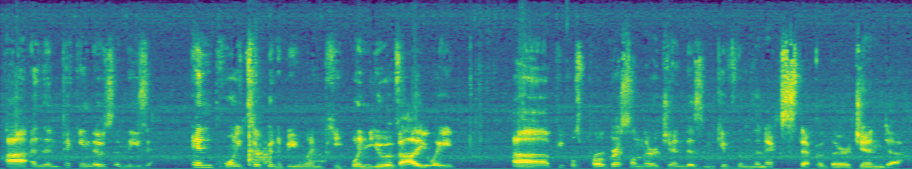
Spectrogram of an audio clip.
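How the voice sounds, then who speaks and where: A man's voice: medium pitch, steady tone, moderate pace, background noise. A man in a casual discussion, explaining like a game master and often rephrasing himself mid-thought.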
